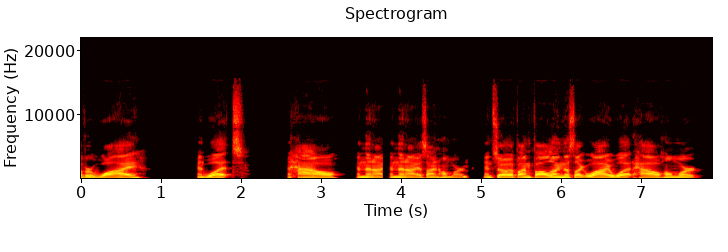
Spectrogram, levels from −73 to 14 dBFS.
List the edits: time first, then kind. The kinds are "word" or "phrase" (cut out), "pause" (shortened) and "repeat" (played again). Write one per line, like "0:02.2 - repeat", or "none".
0:01.5 - word
0:02.6 - word
0:03.8 - repeat
0:04.9 - pause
